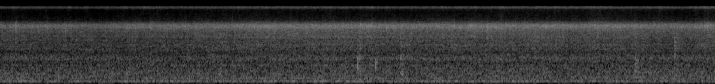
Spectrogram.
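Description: Chopped tomatoes and onions frying in oil in a pan, a steady sizzle, with a few faint scrapes from a wooden spatula stirring them.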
